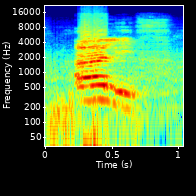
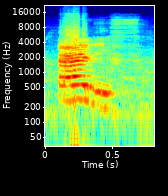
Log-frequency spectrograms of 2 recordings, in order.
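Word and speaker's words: ألف: a l i f Al if it's very easy you can speak it and the point of articulation of Ali is about the Hol portion of the mouth Al if is pronounced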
